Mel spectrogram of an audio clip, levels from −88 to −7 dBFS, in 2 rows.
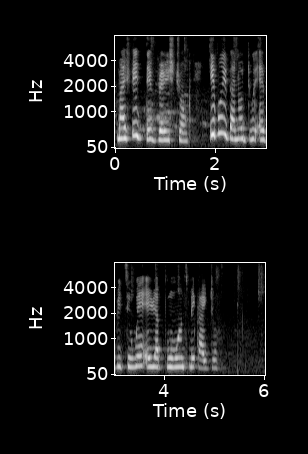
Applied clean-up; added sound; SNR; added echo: none; none; none; none.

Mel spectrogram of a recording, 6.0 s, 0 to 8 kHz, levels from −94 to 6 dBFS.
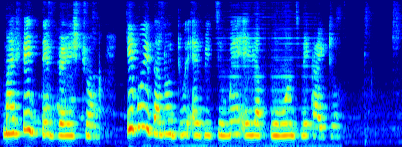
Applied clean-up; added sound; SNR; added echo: neural separator model SepFormer DNS4.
